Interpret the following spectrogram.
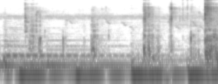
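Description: Footsteps crunching on a gravel trail, a few irregular steps over a faint steady low hum.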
